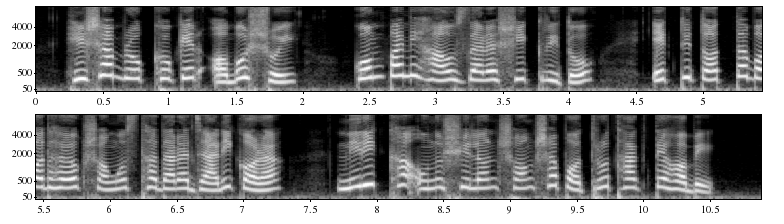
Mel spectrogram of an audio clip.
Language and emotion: Bengali, neutral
